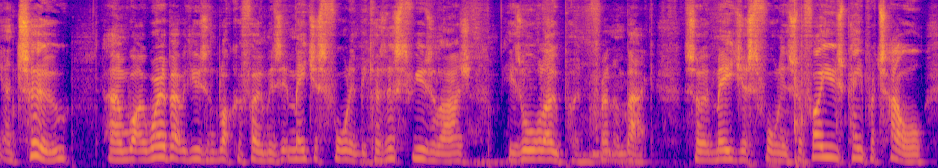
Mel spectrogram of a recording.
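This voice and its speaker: A man's voice: sits high, a bit bright. A man hosting a scale model building channel, talking casually at his workbench in a rambling, self-deprecating way, his throat dry and catching now and then. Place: home hobby workbench.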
